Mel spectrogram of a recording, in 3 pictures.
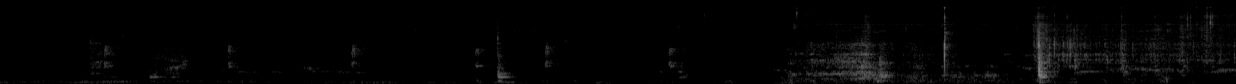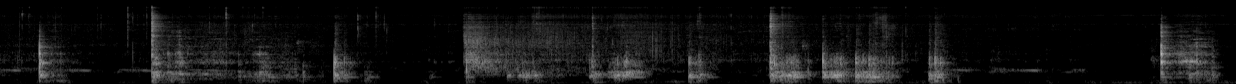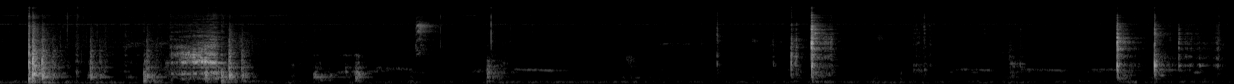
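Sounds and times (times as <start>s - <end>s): bread sizzling in oil: 0.0s - 33.2s
wooden spatula scraping pan: 7.9s - 9.4s, 11.1s - 16.2s, 17.3s - 22.2s, 23.8s - 28.5s, 36.2s - 37.0s.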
